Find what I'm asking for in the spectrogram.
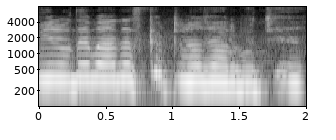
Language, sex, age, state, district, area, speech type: Dogri, female, 30-45, Jammu and Kashmir, Jammu, urban, spontaneous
